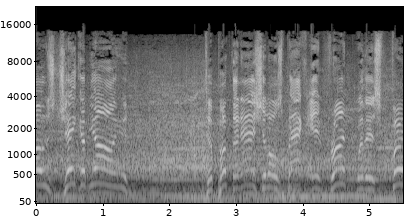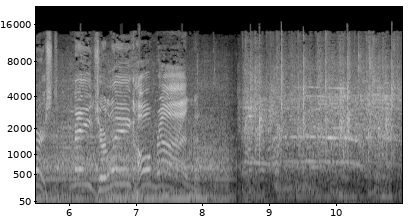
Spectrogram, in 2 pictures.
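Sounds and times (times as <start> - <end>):
crowd cheering at a sports grill in West Palm Beach Florida: 0.0 - 11.0
speech: 0.2 - 1.9, 2.6 - 8.2
dense wash of clapping: 8.5 - 11.0.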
